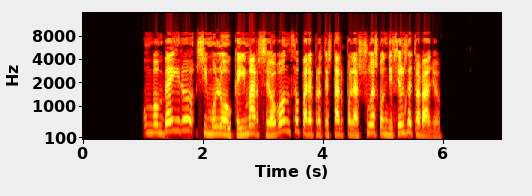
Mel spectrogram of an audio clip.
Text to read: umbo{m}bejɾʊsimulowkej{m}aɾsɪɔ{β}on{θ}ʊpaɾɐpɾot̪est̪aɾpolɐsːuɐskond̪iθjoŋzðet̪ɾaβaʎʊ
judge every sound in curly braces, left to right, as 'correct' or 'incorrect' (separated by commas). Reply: correct, correct, correct, correct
